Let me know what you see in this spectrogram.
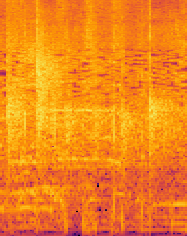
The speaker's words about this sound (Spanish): Así que hoy, eh, y creo que se merecen un fuerte aplauso porque son de los seres más queridos, por lo menos por sus nietos. Hoy es el día de el abuelo, los abuelos, les abueles, como ustedes quieran. Así que un aplauso, chicos,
